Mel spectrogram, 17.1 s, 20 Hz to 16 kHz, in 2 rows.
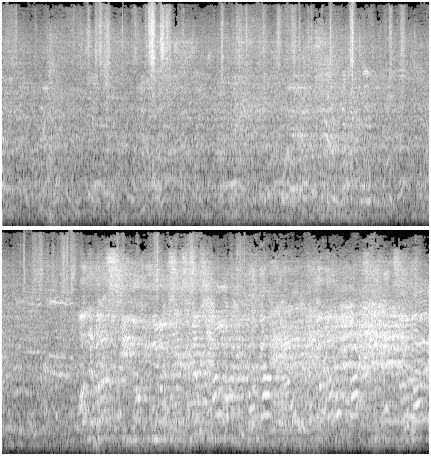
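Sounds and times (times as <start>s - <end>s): crowd chatter and calls: 0.0s - 17.0s.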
